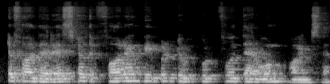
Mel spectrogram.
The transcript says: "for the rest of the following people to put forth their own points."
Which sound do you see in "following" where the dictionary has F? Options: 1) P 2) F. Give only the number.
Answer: 2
